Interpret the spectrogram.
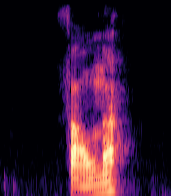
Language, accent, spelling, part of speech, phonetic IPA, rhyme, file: German, Austria, Fauna, noun / proper noun, [ˈfaʊ̯na], -aʊ̯na, De-at-Fauna.ogg
- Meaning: fauna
